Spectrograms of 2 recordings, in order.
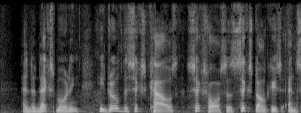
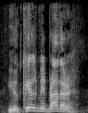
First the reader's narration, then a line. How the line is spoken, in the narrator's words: he roared, fire coming out of his 6 mouths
